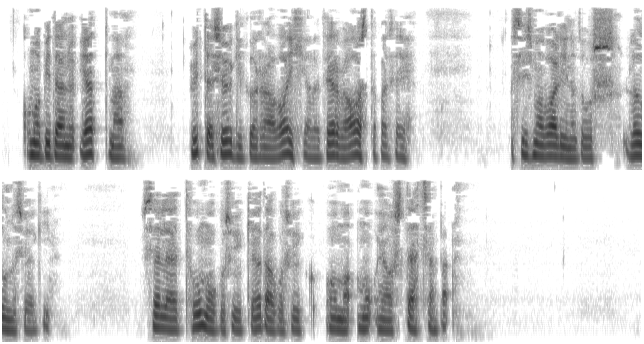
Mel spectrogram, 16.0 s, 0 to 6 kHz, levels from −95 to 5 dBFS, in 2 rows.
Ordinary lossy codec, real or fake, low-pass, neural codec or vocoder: MP3, 24 kbps; real; 5.4 kHz; none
